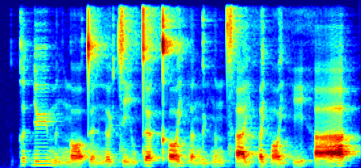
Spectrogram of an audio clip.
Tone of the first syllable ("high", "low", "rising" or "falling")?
high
